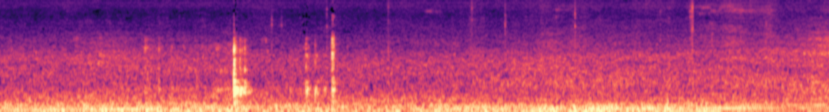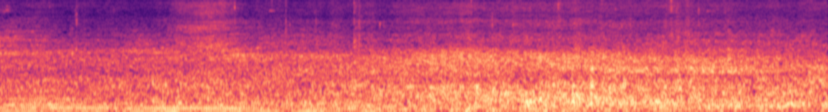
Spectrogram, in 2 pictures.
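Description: Road traffic: a vehicle engine hums steadily, then tyre noise swells as a car passes near the end.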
